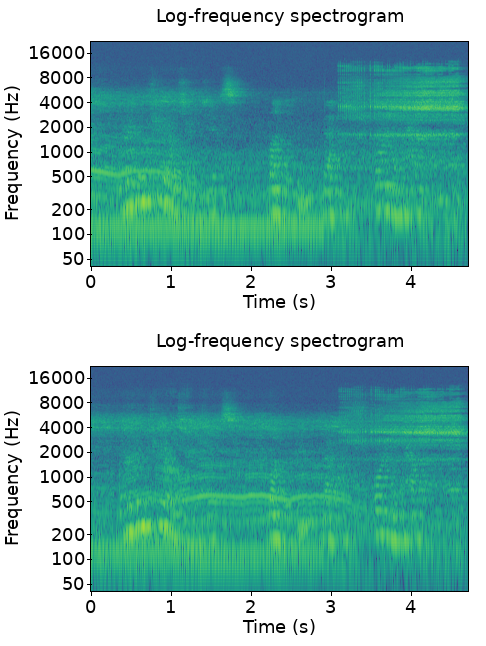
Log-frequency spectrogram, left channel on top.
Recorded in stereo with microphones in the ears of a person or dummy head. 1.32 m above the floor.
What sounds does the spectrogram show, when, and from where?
0.3 s a woman speaking: 20° left (ahead or behind), 2.5 m; by 4.1 s 30° right (ahead or behind), 2 m
3.1 s a squeak: 75° left (ahead or behind), 4 m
